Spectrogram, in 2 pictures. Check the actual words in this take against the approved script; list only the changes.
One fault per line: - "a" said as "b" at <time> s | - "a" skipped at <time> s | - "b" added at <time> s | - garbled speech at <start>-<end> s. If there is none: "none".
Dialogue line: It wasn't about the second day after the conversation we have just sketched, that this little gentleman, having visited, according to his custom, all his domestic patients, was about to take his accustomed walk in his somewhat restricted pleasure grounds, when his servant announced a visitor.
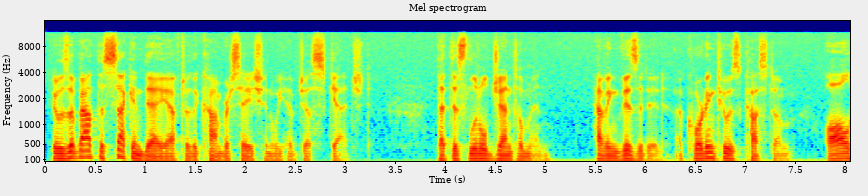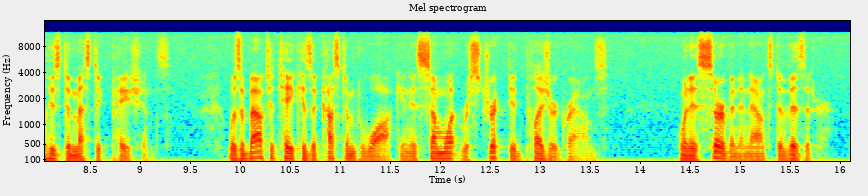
- "wasn't" said as "was" at 0.1 s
